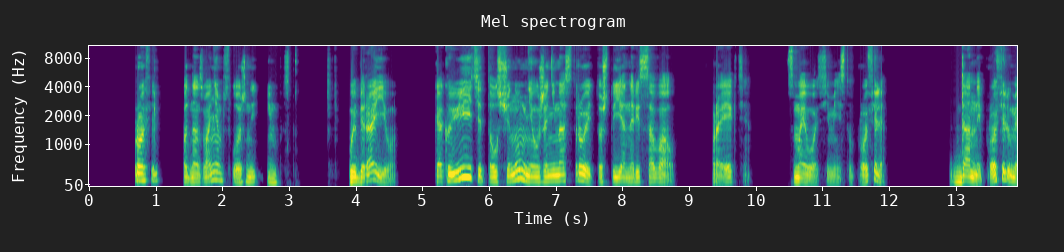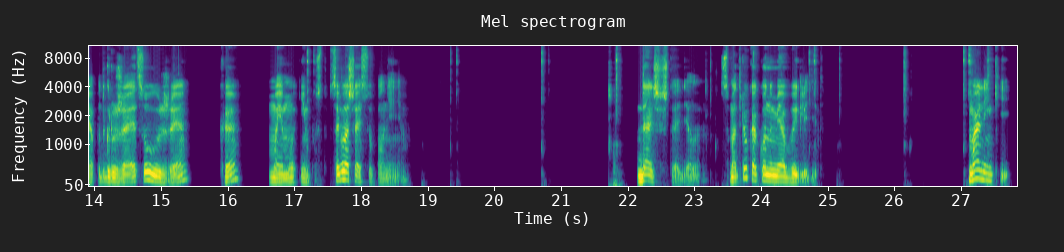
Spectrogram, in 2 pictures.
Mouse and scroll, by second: 2.9 click, 17.1 click, 18.3 scroll up 1, 18.8 scroll up 1, 19.3 click, 19.8 scroll down 1, 20.6 click, 21.2 scroll down 1, 21.7-23.2 middle drag, 23.9 scroll up 2, 24.6 click, 25.1-26.1 middle drag, 26.3 middle click, 26.6 scroll down 1, 26.9 click, 27.3-27.8 middle drag.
